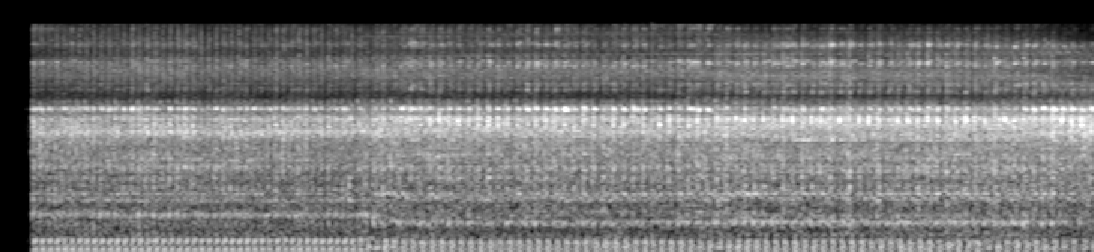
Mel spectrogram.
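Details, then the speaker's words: Honda Beat FI scooter running: a thin, high metallic "sing-sing" jingle rides steadily over the pulsing exhaust; loose clutch plates rattling in the CVT. "Tadi suaranya itu ada seperti nyaring ya di sini, sing-sing-sing seperti itu."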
